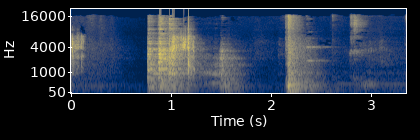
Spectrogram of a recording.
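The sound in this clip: Plate handled while a tortilla is served for a breakfast burrito made in the microwave: a few loud clattering and scraping knocks of dishware separated by short silences, with no talk.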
